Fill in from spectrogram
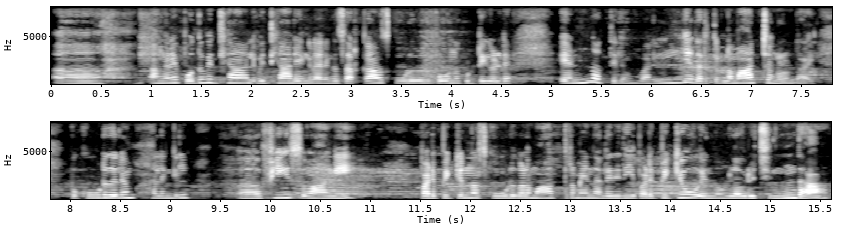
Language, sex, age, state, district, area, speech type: Malayalam, female, 30-45, Kerala, Thiruvananthapuram, urban, spontaneous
